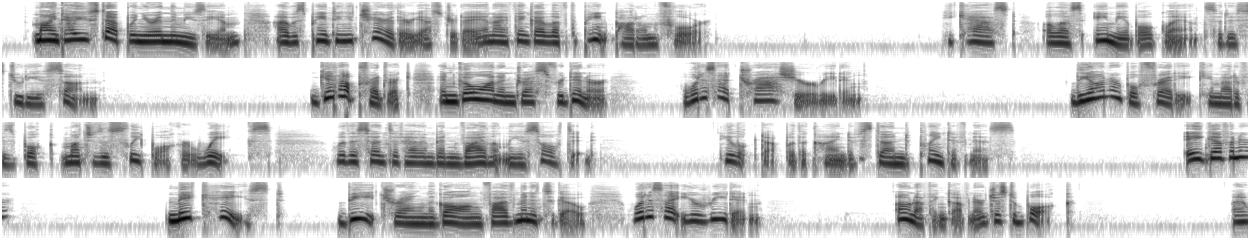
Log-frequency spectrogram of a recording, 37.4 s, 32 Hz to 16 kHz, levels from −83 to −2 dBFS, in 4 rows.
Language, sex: English, female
